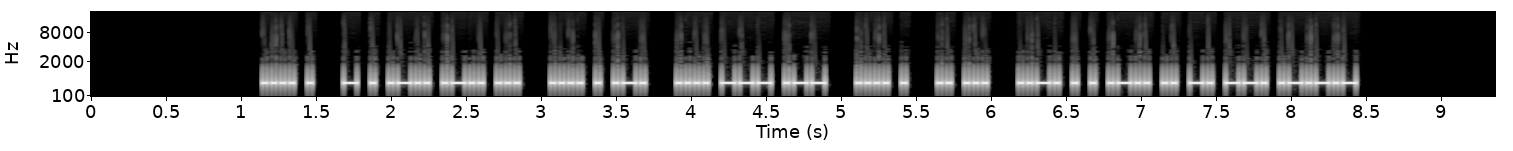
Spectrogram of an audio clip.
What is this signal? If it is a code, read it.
Morse code, heard as a keyed tone, about 40 wpm, 700 Hz. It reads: HE TELLS HER HOW HE IS FEELING.
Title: Additional Easy Phrases 40wpm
